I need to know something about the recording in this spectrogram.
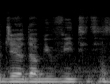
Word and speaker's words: Jowvttz: So Jowvttz.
